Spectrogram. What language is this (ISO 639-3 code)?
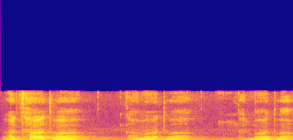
san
